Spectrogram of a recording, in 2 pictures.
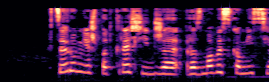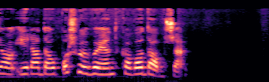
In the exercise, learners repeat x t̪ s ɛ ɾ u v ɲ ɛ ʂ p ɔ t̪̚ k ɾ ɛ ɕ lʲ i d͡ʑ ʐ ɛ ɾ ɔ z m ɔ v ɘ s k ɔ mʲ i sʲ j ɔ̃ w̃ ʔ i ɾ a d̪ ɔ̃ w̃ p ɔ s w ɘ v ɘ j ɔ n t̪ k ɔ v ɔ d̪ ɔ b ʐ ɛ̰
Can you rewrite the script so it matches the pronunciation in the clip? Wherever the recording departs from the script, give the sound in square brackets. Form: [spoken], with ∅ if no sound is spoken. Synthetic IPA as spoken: x t̪ s ɛ ɾ u v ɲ ɛ ʂ p ɔ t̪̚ k ɾ ɛ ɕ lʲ i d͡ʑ ʐ ɛ ɾ ɔ z m ɔ v ɘ s k ɔ mʲ i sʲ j ɔ̃ w̃ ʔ i ɾ a d̪ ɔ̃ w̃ p ɔ [ʂ] w ɘ v ɘ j ɔ n t̪ k ɔ v ɔ d̪ ɔ b ʐ ɛ̰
